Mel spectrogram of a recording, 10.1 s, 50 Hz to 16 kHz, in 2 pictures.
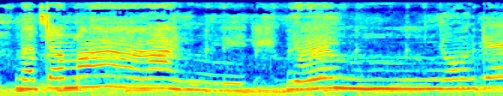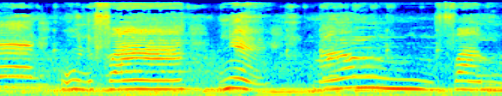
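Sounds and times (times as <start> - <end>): music: 0.0 - 10.0
toddler singing: 0.2 - 10.0.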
